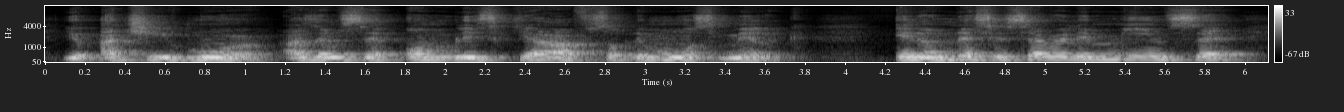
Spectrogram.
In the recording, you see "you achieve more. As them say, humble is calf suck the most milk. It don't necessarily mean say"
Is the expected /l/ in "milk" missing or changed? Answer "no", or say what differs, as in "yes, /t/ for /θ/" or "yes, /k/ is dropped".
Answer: no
